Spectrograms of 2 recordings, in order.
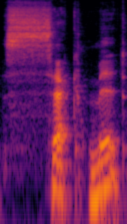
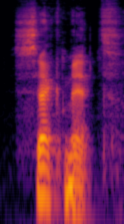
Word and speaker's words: Sekhmet: scruffy bumps up to this egyptian goddess named sekhmet how would you pronounce that sekhmet sekhmet yeah i think that's probably yeah uh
